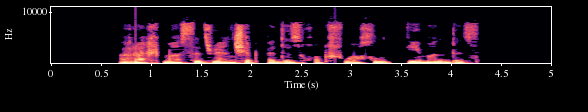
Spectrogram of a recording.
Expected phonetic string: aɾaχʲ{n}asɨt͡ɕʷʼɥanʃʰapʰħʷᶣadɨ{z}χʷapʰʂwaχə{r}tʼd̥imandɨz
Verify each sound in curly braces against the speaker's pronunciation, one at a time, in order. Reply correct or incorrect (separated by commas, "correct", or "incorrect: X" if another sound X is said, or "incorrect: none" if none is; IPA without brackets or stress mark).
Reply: incorrect: m, correct, incorrect: l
